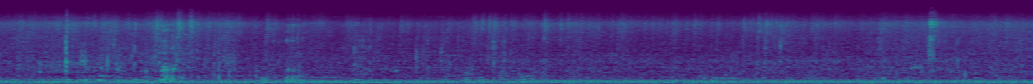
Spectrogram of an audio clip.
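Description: Leaves rustle as a small monkey moves through grass.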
